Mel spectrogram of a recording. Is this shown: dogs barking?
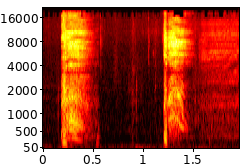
no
